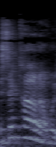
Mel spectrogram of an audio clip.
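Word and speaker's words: θ: 4번은 이제 세타 값이 중심각의 각도가 이 2시간이라고 했으니까 30도가 되겠죠. 그래서 뭐 1번이네요. 세타의 크기는 15도가 아니라 30도다. 이 기호는 이제 세타라고 있고요.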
